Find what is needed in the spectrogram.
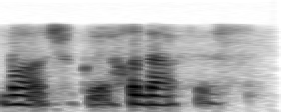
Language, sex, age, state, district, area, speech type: Urdu, female, 30-45, Delhi, South Delhi, urban, conversation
